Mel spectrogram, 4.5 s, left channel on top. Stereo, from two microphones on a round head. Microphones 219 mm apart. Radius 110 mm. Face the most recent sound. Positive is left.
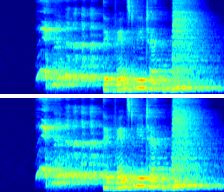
turn(degrees=-25)  # may be behind; listen again after turning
